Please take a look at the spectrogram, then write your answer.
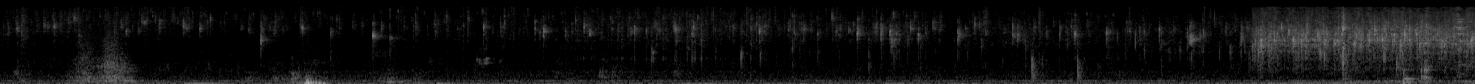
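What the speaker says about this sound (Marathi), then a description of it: "आता आपण त्याच्यामध्ये मिरची टाकणार आहोत" Stuffed green chilies frying in hot oil, a steady crackling sizzle close by with occasional stirring clatter and a heavy clunk early on, the hiss swelling brighter and louder toward the end.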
